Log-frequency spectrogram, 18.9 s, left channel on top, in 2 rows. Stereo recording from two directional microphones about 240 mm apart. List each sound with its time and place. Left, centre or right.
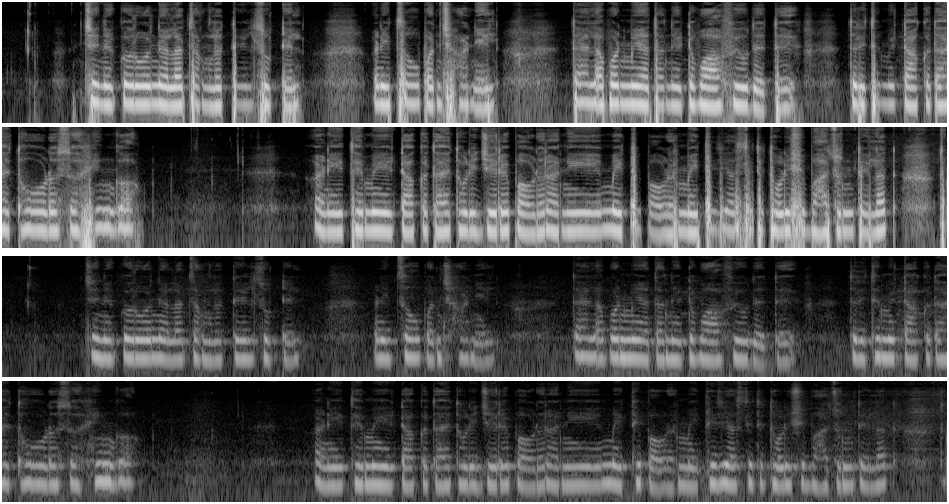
0.8 s speech: left
12.5 s speech: left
